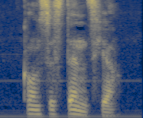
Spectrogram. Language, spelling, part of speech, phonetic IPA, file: Polish, konsystencja, noun, [ˌkɔ̃w̃sɨˈstɛ̃nt͡sʲja], Pl-konsystencja.ogg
